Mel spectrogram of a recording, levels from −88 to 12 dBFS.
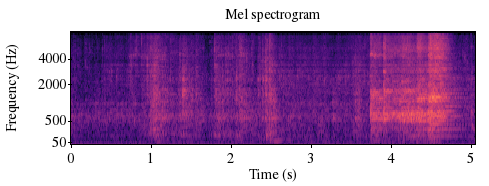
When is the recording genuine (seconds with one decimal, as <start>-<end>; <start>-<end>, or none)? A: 0.0-0.4; 1.1-2.4; 4.5-5.1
